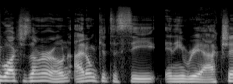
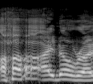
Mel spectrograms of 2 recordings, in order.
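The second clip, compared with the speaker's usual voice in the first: laughing while talking, higher pitch; 6 semitones higher than usual. Retelling a semi-serious talk on the couch, imitating own past laughing. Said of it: "I just keep laughing 'cause I'm just like".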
